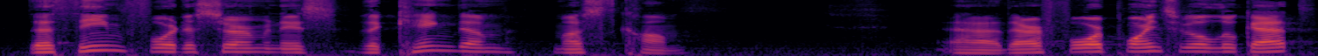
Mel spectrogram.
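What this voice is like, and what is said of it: Hoarse voice from a cold. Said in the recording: “apologize for my voice. I have a bit of a cold and it's getting on the vocal cords now”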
